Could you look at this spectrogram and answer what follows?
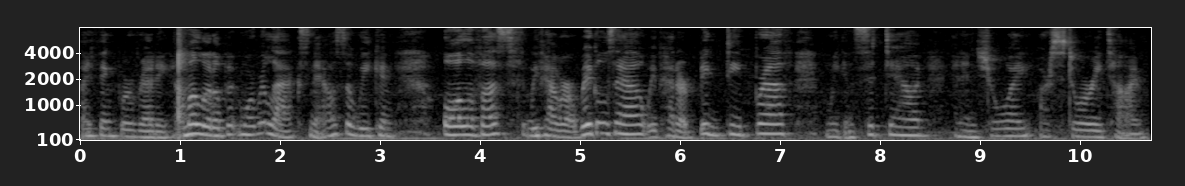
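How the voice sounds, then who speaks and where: A woman's voice: mid-range voice, expressive, normal speed, a little mellow, a little hiss or hum. A woman working as a children's librarian, leading a toddler story time with encouraging, simple phrases, questions and praise for young children.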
